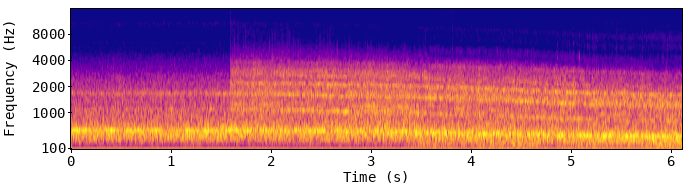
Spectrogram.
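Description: A train approaches with a loud, droning hum that grows steadily louder.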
